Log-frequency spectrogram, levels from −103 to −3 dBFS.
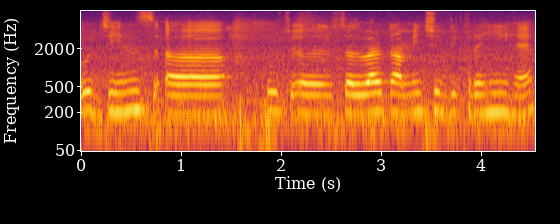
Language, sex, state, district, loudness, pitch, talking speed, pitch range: Hindi, female, Bihar, Samastipur, -17 LUFS, 190 Hz, 120 wpm, 185-200 Hz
